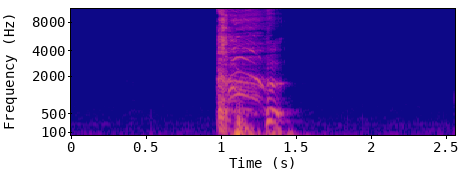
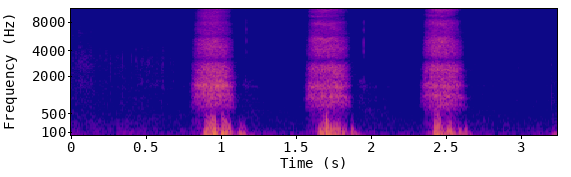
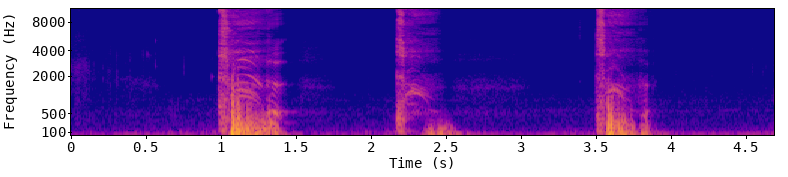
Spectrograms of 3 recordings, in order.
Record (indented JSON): {
  "cough_length": "2.6 s",
  "cough_amplitude": 5347,
  "cough_signal_mean_std_ratio": 0.31,
  "exhalation_length": "3.2 s",
  "exhalation_amplitude": 3905,
  "exhalation_signal_mean_std_ratio": 0.39,
  "three_cough_length": "4.7 s",
  "three_cough_amplitude": 26431,
  "three_cough_signal_mean_std_ratio": 0.28,
  "survey_phase": "alpha (2021-03-01 to 2021-08-12)",
  "age": "18-44",
  "gender": "Female",
  "wearing_mask": "No",
  "symptom_none": true,
  "smoker_status": "Never smoked",
  "respiratory_condition_asthma": false,
  "respiratory_condition_other": false,
  "recruitment_source": "REACT",
  "submission_delay": "1 day",
  "covid_test_result": "Negative",
  "covid_test_method": "RT-qPCR"
}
